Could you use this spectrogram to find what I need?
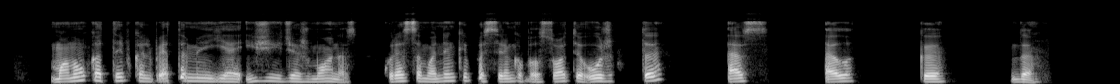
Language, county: Lithuanian, Klaipėda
